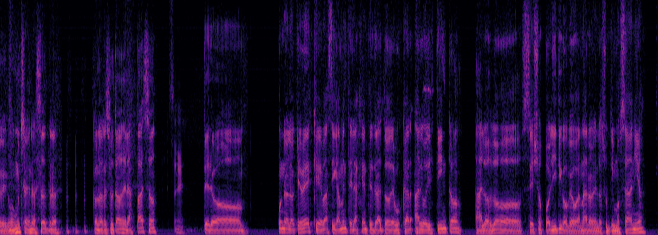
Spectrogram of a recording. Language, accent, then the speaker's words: Spanish; Tigre, Buenos Aires Province, Argentina; Yo soy de acá de Tigre, no lo quiere nadie.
